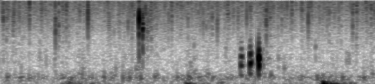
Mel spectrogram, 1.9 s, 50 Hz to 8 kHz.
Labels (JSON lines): {"label": "biophony, damselfish", "recorder": "SoundTrap 500"}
